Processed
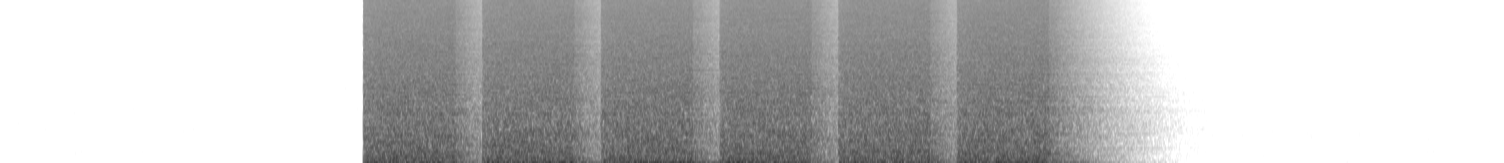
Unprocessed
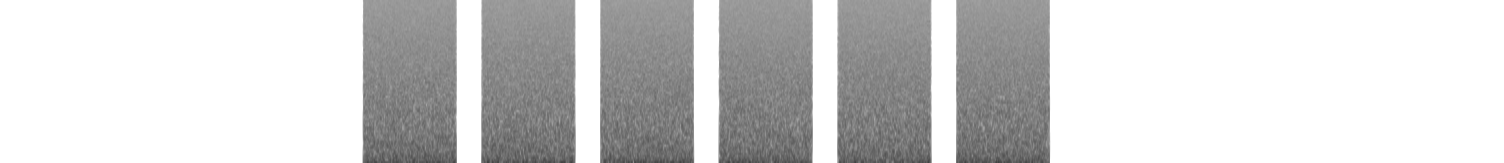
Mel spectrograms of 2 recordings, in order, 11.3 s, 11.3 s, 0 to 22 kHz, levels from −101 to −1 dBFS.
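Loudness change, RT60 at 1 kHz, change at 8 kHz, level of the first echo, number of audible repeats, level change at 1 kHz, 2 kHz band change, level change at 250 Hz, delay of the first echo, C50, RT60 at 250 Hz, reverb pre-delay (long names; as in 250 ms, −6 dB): +3.0 dB, 1.2 s, +3.0 dB, −10.5 dB, 1, +3.0 dB, +3.5 dB, +3.0 dB, 73 ms, 4.5 dB, 1.1 s, 6 ms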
